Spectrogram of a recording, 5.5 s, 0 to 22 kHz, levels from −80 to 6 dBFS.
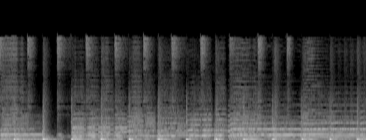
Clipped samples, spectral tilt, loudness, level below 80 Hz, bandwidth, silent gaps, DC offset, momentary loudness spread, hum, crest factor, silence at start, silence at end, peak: under 0.1%; -5.5 dB/octave; -24 LUFS; -32 dBFS; 17 kHz; none; under 0.1%; 2 LU; none; 20 dB; 0 s; 0 s; -2 dBFS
